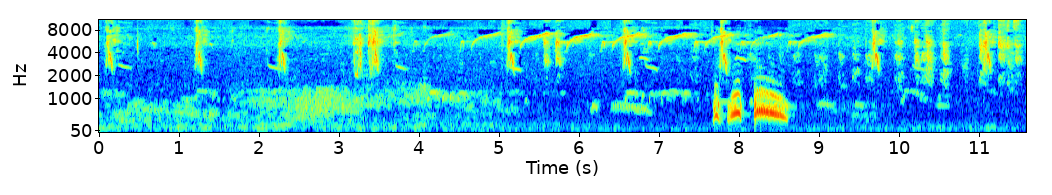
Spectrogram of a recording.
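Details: Spotted dove used as a lure for trapping: a brief, loud pair of deep coos near the end, while small birds chirp high, thin, quick notes throughout and a soft rustling runs through the first half.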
